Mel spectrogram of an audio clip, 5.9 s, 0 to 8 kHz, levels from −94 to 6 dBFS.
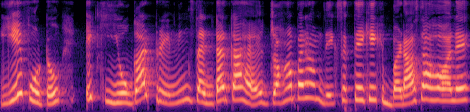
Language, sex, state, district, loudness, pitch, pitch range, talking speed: Hindi, female, Delhi, New Delhi, -13 LUFS, 320 Hz, 260-340 Hz, 195 wpm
